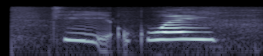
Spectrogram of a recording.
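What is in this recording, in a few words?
"command", female; zhi3hui1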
